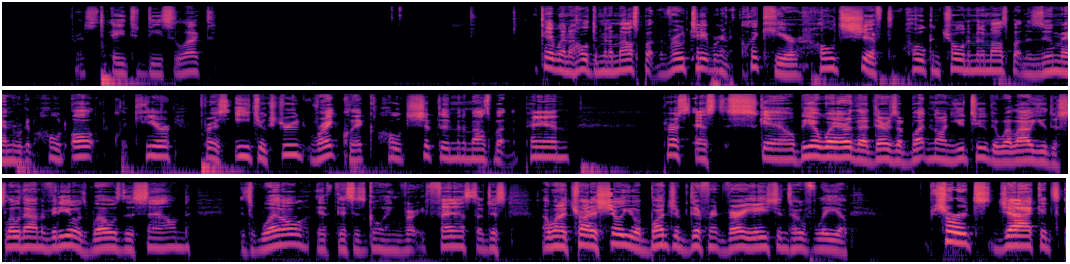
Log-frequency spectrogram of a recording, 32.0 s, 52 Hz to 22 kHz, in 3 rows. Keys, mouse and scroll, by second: 1.0 a, 3.9 click, 4.0 click, 5.1 middle click, 7.2 click, 7.3 click, 8.2 shift+middle click, 9.1 ctrl+middle click, 11.3 alt+click, 12.6 e, 13.4 right click, 14.4 shift+middle click, 16.4 s, 18.7 click, 18.9 click.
